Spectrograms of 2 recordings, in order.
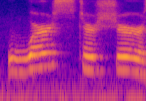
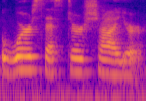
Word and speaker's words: Worcestershire: Mais Worcestershire, c'est vraiment la bonne façon de le prononcer. Nous autres, on disait aussi Worcestershire, hein, parce qu'on se disait, bon, ça doit être quelque chose de même.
